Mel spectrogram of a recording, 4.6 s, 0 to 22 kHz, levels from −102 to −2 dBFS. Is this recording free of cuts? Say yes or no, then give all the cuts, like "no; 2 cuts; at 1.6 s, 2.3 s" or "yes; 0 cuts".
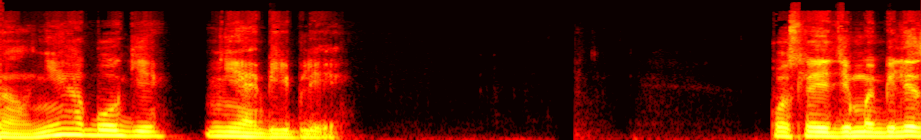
yes; 0 cuts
